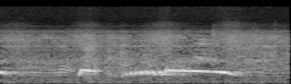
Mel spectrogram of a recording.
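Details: Quiet low cooing from a spotted dove in breeding condition: a short note, then a long, slightly wavering coo that fades out, with a soft background murmur.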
